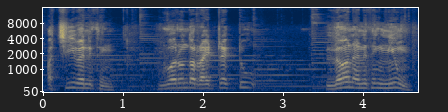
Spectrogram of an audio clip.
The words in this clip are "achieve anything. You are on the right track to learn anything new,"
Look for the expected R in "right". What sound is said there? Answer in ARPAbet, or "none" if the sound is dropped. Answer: R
